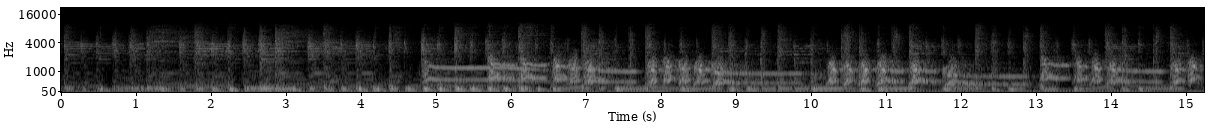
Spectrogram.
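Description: Dog barks and yips pitched into a bouncy pop melody over a steady musical backing, the barks coming in quick rhythmic runs, loud and close, with no talking.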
